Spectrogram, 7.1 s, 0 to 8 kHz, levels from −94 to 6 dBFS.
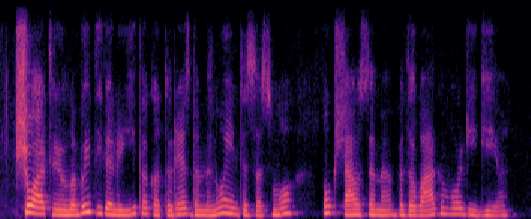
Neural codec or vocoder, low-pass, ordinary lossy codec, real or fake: codec, 16 kHz, 1.1 kbps, Voila-Tokenizer; 7.2 kHz; Opus, 24 kbps; fake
